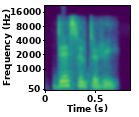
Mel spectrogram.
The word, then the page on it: desultory: Indian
